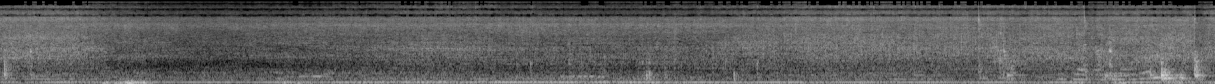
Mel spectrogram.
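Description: Garam masala and turmeric fry in a hot pan with a steady, continuous sizzle, and occasional scrapes and taps from stirring run close by throughout.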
